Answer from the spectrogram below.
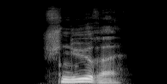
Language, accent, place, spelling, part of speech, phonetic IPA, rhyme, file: German, Germany, Berlin, schnüre, verb, [ˈʃnyːʁə], -yːʁə, De-schnüre.ogg
- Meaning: inflection of schnüren: 1. first-person singular present 2. singular imperative 3. first/third-person singular subjunctive I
